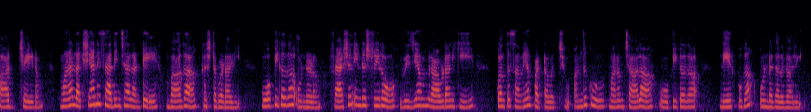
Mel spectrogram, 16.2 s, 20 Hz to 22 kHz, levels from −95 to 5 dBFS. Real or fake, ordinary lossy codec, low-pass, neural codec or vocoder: fake; Opus, 24 kbps; 7.2 kHz; vocoder, 22.05 kHz, 80 mel bands, HiFi-GAN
